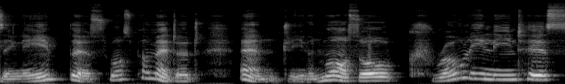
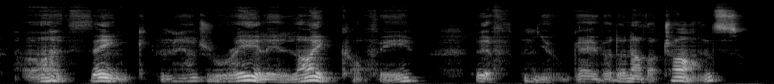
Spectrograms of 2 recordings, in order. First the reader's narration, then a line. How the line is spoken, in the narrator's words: Crowley rasped in his sleep-rough voice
